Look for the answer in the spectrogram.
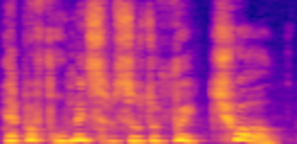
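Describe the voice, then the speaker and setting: Woman acting a high-voiced anxious daughter. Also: moderate pace, a little mellow. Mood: alarmed, urgent. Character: anxious, suspicious young English woman, grown daughter. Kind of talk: 1930s-style radio play acting. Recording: noisy background hiss.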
